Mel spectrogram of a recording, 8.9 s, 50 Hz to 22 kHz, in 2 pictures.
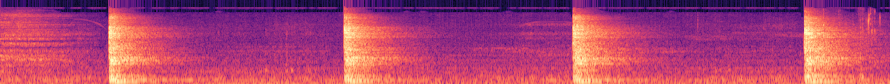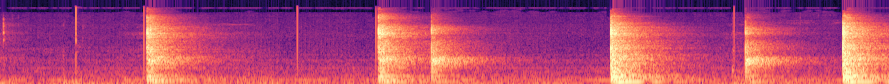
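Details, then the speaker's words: Two TDA7293 chips bridged on a former TDA7294 amplifier board, running hot: sharp clicks about once a second, each with a quick decaying buzz, as the supply keeps tripping. Owner suspects a broken chip, possibly fakes, a bad schematic or no bridge-mode support. "oh oh yes this is a very clear situation of one of the ics get or got broke"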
